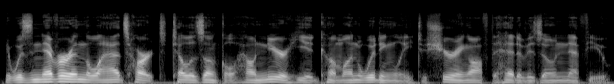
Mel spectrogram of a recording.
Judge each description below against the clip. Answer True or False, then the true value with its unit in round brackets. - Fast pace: True (255 wpm)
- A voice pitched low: True (95 Hz)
